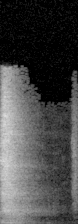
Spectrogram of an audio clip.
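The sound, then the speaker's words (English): A single sneeze, a sudden loud, breathy burst that fades quickly, followed by a faint short exhale. No one talks. “Bless you.”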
